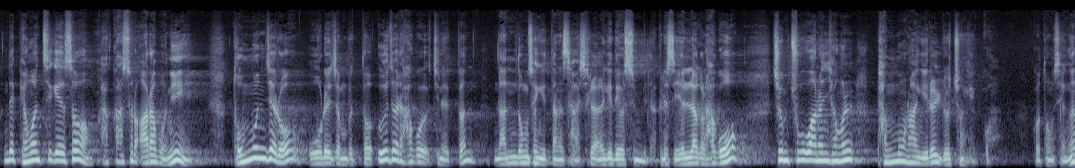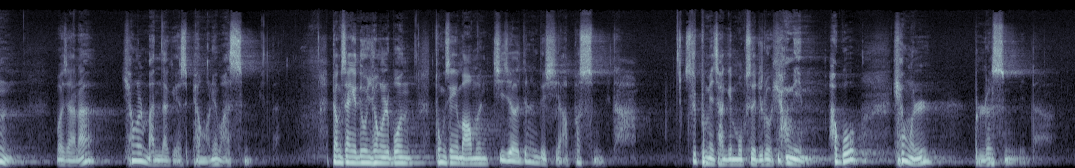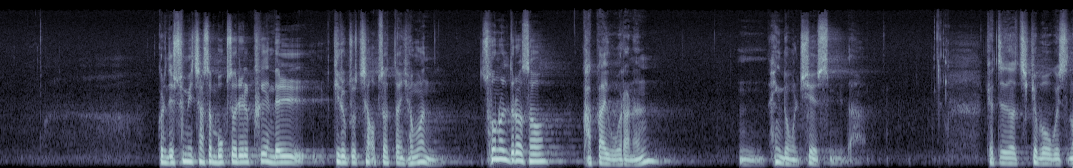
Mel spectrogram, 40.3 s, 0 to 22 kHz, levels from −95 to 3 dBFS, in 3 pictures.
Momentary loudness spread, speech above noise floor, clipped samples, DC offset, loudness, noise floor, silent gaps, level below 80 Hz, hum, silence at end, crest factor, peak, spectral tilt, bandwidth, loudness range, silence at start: 14 LU; 39 dB; under 0.1%; under 0.1%; -22 LUFS; -60 dBFS; none; -74 dBFS; none; 0 s; 18 dB; -4 dBFS; -4.5 dB/octave; 17 kHz; 6 LU; 0.05 s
